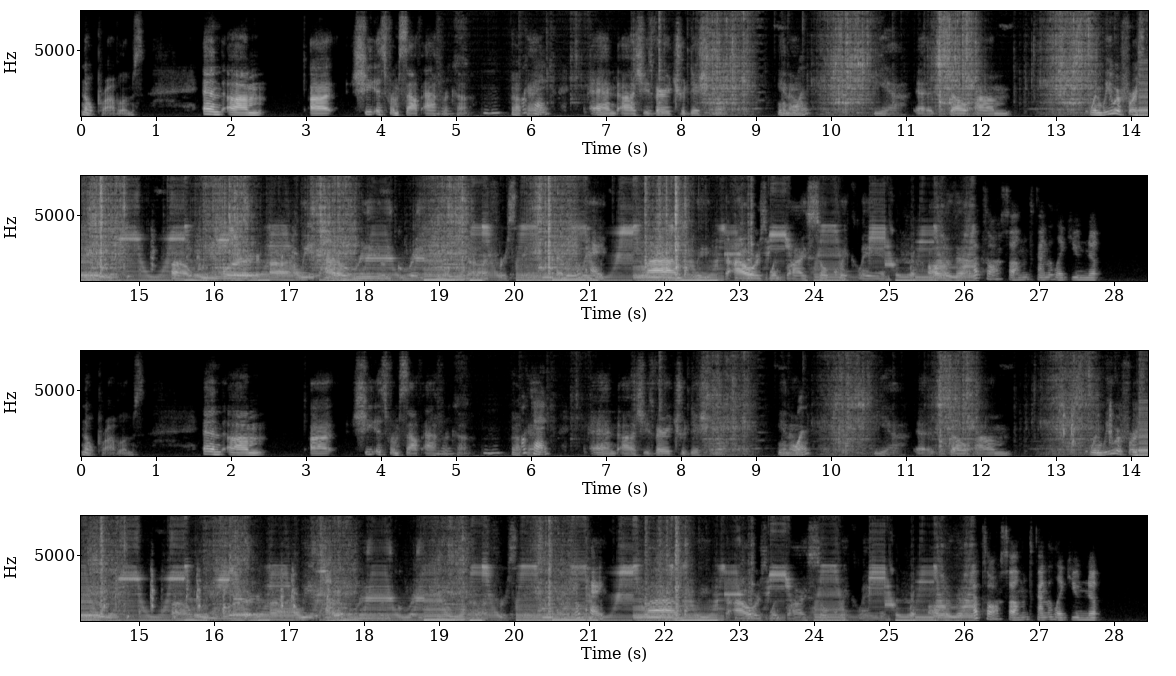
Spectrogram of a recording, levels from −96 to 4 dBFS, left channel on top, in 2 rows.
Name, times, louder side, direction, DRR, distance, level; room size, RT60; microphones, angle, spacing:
voice 1, 0.0-2.4 3.0-3.4 3.6-5.2 5.7-6.1 6.8-8.6 9.3-9.6 10.4-12.4 13.4-14.7 15.4-21.2 21.6-26.1, left 5 dB, 80° left, 0.5 m, -38 dB
sound 1, 4.7-5.9 6.2-7.0 7.3-10.9 11.2-15.0 15.3-18.0 18.4-20.9 21.3-23.2, left 6 dB, 60° left, 1.1 m, -41 dB
voice 2, 5.9-6.2 9.5-9.7 20.8-21.2 26.1-27.8, right 4 dB, 85° right, 1.1 m, -39 dB
sound 2, 13.1-14.1 14.4-17.7, right 6 dB, 60° right, 0.7 m, -43 dB
sound 3, 14.0-26.2, equal, ahead, 0.6 m, -39 dB
3.4 x 2.4 x 2.8 m
head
